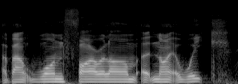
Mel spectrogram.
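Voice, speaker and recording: A young man from England hosting a casual podcast chat, joking and teasing quickly. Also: medium pitch, clear, resonant tone, no echo. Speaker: podcast host.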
